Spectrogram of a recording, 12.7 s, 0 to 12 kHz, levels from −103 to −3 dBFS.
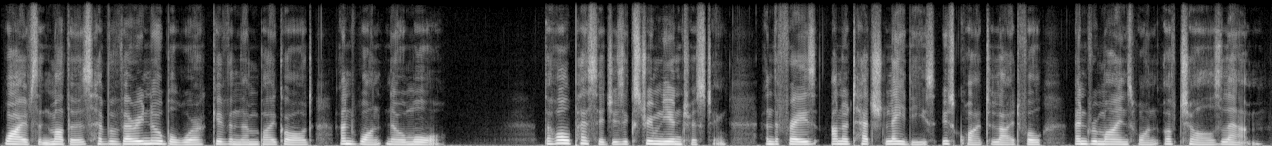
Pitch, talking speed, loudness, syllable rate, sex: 195 Hz, 170 wpm, -18 LUFS, 5.8 syllables/s, female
